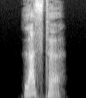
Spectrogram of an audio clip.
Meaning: inflection of lasten: 1. first-person singular present 2. first/third-person singular subjunctive I 3. singular imperative
- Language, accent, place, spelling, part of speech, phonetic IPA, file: German, Germany, Berlin, laste, verb, [ˈlastə], De-laste.ogg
